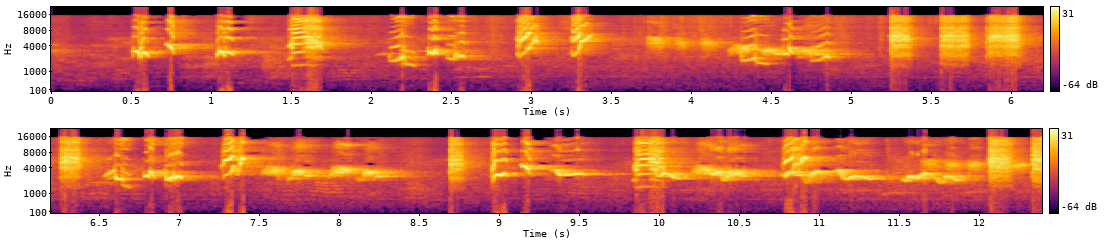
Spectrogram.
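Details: Oriental magpie-robin, kacer, in full rapid song used as a training lure: dense varied phrases of sharp whistles, chips and buzzy notes mostly high-pitched, with clicking sweeps between bursts and no pauses longer than a moment.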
